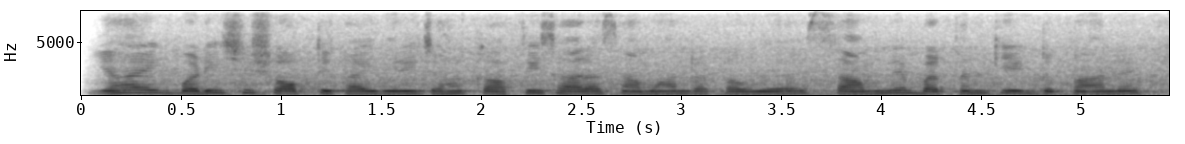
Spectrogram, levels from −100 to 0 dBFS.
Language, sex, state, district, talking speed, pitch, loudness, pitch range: Hindi, female, Maharashtra, Sindhudurg, 230 wpm, 215 Hz, -25 LUFS, 205-230 Hz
